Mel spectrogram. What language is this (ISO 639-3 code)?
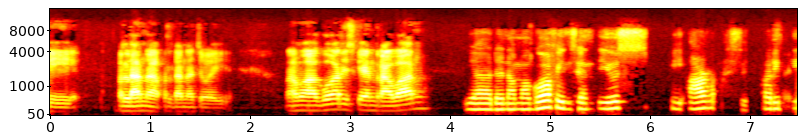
ind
